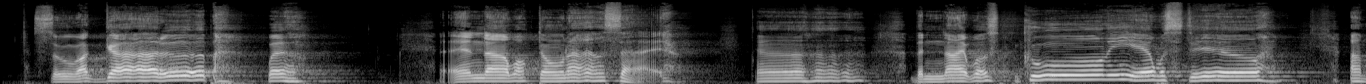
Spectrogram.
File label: Vox Plate Wet; csr plate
